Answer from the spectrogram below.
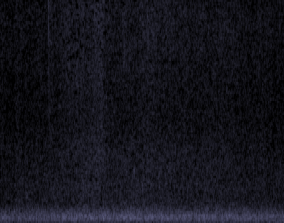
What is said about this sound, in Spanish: De cualquier forma, me costó entrar adecuadamente el frasco, ya que cada vez que golpeaba una ola, movía la arena y dificultaba el progreso que había logrado.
